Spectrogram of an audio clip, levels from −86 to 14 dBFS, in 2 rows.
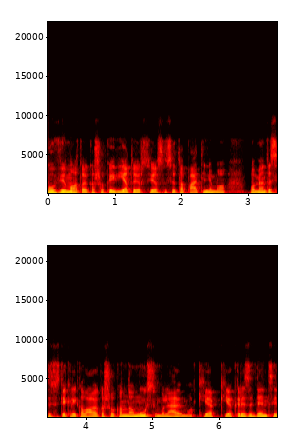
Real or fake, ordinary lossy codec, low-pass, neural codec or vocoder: fake; Opus, 32 kbps; 7.2 kHz; codec, 16 kHz, 16 kbps, FunCodec, trained on Chinese and English, 50 frames a second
